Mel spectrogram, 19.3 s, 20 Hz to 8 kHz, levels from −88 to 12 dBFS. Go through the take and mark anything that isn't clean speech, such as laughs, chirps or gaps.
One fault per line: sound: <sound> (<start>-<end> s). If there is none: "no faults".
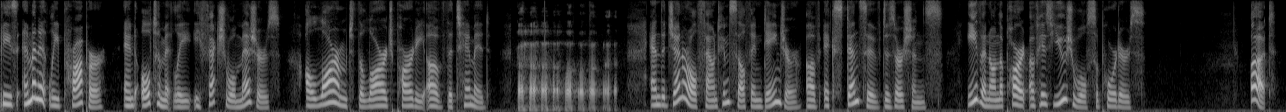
sound: laugh (7.7-9.3 s)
